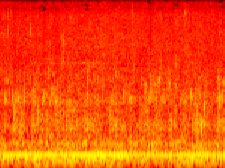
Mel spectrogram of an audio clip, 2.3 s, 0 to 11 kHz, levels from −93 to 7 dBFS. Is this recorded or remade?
recorded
